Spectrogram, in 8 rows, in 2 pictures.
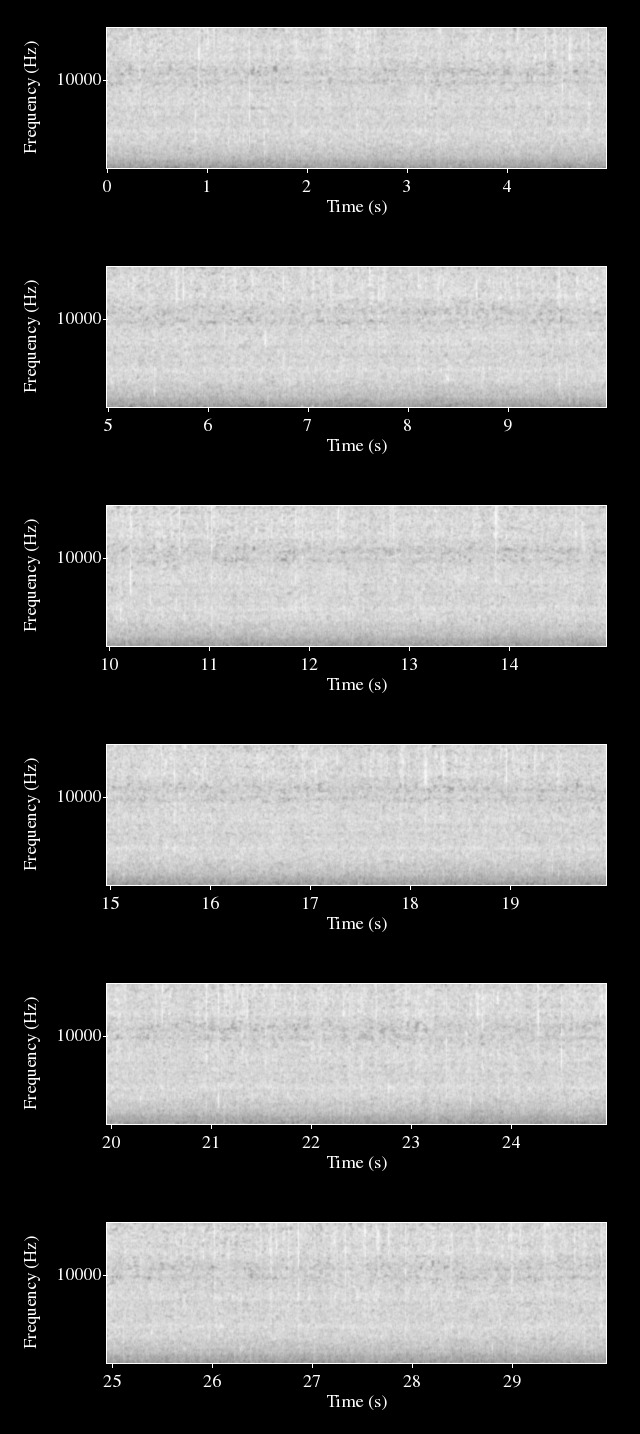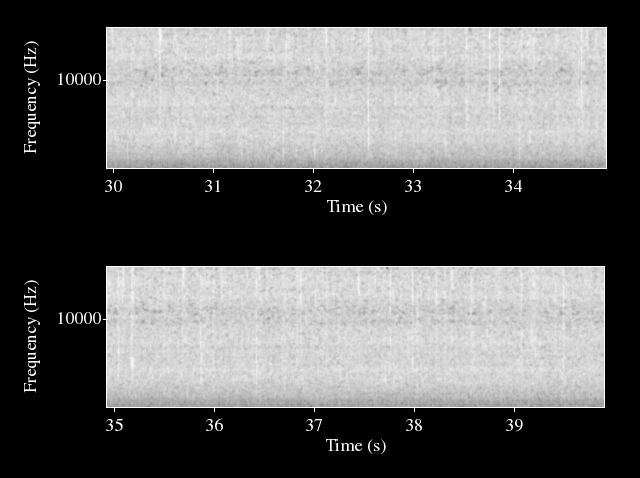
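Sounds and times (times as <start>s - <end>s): steady rainfall hiss: 0.0s - 39.9s.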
